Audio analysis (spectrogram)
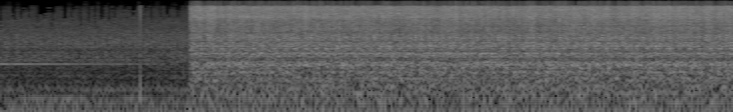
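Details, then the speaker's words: Car after leak repair and refill with water, morning start: engine catches after a second and settles into a steady even smooth idle; runs well, no leaks. "Well, she fires right up. She runs really well."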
